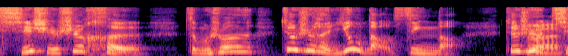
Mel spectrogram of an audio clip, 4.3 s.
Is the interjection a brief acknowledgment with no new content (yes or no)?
yes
